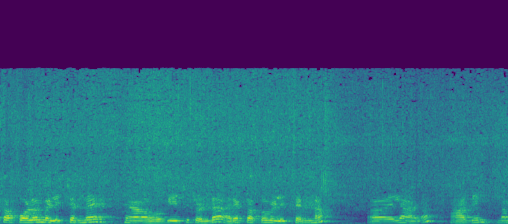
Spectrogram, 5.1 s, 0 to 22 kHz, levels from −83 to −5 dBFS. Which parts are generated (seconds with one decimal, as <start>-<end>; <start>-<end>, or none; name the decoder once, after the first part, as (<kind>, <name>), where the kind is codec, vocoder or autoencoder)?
1.0-1.7 (codec, DAC); 3.1-3.6; 4.1-5.1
